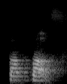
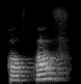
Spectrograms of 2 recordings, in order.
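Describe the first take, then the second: First: It is said with a Nigerian accent. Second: It is said in a plain, non-Nigerian accent.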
